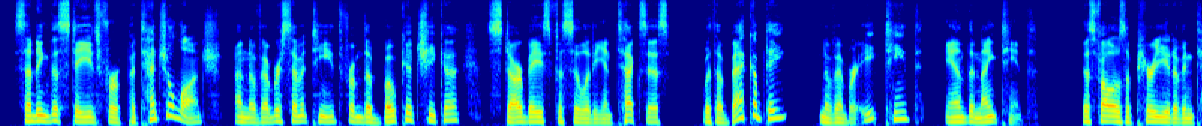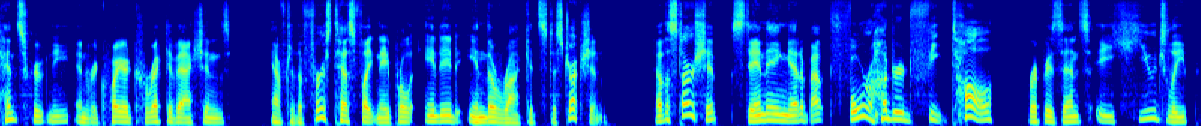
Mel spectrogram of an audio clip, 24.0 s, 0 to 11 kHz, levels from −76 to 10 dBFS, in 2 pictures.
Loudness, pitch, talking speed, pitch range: -24 LUFS, 135 Hz, 155 wpm, 125-165 Hz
